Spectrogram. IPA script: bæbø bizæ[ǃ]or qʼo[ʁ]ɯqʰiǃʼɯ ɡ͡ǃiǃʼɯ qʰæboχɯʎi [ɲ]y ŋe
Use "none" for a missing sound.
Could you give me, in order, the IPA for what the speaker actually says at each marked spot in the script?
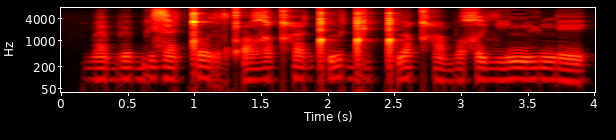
ǃ, ʁ, ɲ

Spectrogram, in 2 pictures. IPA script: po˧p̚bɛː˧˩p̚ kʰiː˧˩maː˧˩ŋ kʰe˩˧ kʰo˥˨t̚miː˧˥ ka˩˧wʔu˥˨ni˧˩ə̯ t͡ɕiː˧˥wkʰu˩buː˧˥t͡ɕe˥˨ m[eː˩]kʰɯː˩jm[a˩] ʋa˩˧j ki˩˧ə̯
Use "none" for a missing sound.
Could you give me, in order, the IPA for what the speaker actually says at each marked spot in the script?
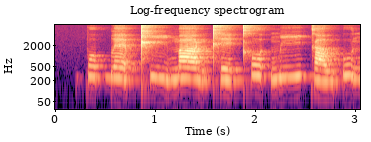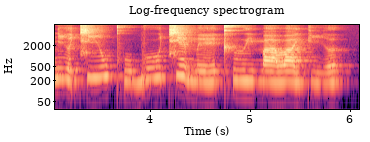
eː˩˧, a˩

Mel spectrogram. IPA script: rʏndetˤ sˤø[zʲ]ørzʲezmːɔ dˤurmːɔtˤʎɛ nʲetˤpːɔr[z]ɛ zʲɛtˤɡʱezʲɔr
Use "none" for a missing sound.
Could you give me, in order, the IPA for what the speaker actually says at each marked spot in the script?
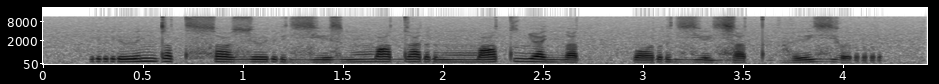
z, zʲ

